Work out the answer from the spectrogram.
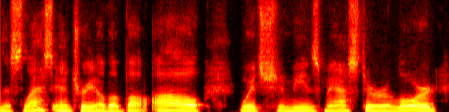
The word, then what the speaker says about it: Baal: It's actually this is baal is the correct Hebrew pronunciation.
